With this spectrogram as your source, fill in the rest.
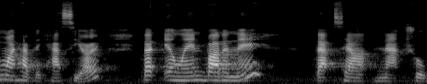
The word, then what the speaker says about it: ln: represented by this symbol Ln is not in I've heard people pronounce that as in before it is Ln setting for natural logarithm and on your calculator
